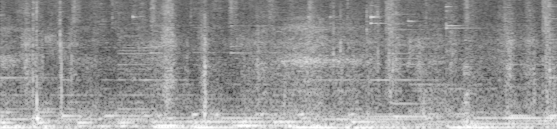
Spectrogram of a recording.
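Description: Near silence with faint background music playing softly.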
